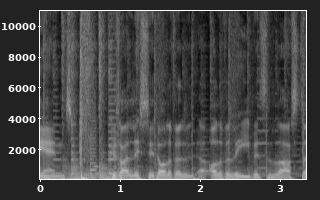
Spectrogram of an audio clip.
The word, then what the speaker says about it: Lieb: And one of the guys I was into is a German producer called Oliver Lieb, L-I-E-B. Oliver Lieb. Only I pronounced it Lieb. Incorrectly, because I wasn't too familiar and well-versed with German surnames back in the day.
